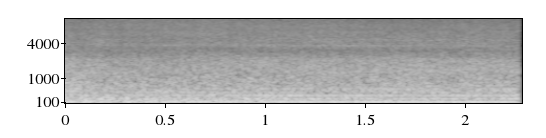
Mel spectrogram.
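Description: Motorcycle cruising at a steady highway speed: an even engine hum holding one pitch, under rushing wind and road noise at the rider's microphone.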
